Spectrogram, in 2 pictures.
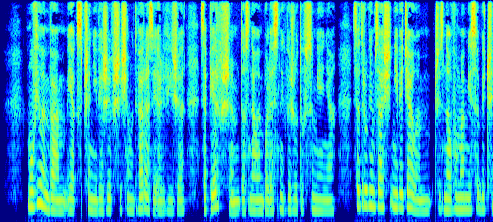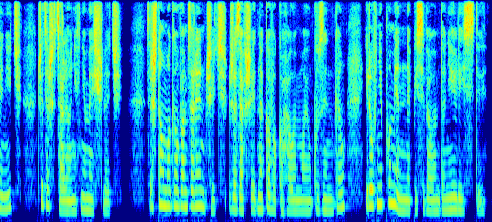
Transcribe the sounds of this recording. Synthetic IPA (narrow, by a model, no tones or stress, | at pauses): muvʲiwɛmvamjakspʂɛɲɛvʲjɛʐɘfʂɘɕɛd̪vaɾazɘʔɛlvʲiʐɛz̥apʲjɛɾfʂɘmd̪ɔznawɛmbɔlɛsnɘɣvɘʐut̪ufsumʲjeɲa | z̥ad̪ɾuɡʲimzaɕɲevʲjed͡ʑawɛmt͡ʂɘznɔvumamjɛsɔbʲjɛt͡ʂɘɲit͡ɕt͡ʂɨt̪ɛʂft̪salɛɔɲixɲɛmɘɕlɛt͡ɕ | z̥ɾɛʂt̪ɔ̃w̃mɔɡɛw̃vamzaɾɛnt͡ʂɘd͡ʑʐɛzafʂɛjɛd̪nakɔvɔkɔxawɛmːɔjɔ̃w̃kuzɘŋkɛiɾuvɲɛpwɔmʲjɛnːɛpʲisɘɨvawɛmd̪ɔɲejlʲist̪ɘ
